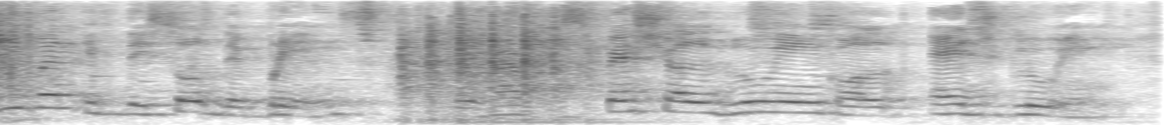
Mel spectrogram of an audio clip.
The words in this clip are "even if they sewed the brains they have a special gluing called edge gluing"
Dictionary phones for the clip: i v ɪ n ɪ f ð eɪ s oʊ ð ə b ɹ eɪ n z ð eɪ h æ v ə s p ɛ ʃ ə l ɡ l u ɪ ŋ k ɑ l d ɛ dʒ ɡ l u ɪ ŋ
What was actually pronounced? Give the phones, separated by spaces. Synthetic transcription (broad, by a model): i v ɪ n ɪ f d eɪ s oʊ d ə b ɹ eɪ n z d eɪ h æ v ə s p ɛ ʃ ə l ɡ l u ɪ ŋ k ɑ l d ɛ dʒ ɡ l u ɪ ŋ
